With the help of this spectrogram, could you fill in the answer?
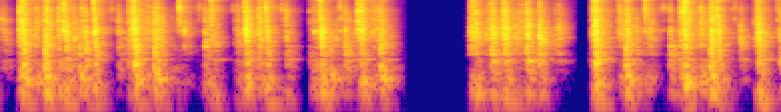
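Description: Fingertips type rapidly on a backlit, typewriter-style mechanical keyboard with blue switches, an aluminum body and round plastic keycaps. Bright, crisp clicks come in quick, dense bursts with brief pauses between runs, and each keystroke dies away almost instantly.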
